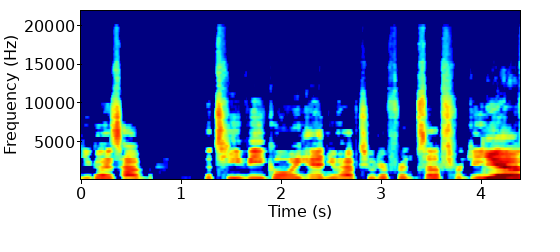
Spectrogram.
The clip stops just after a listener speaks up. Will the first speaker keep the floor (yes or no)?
no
